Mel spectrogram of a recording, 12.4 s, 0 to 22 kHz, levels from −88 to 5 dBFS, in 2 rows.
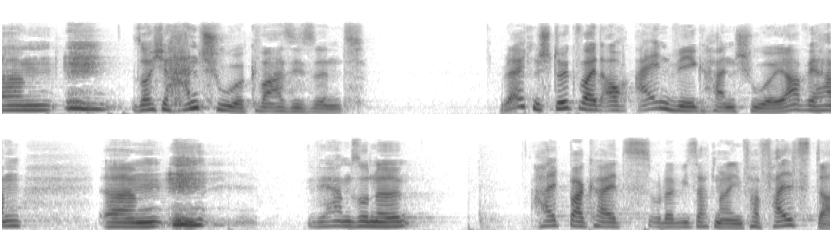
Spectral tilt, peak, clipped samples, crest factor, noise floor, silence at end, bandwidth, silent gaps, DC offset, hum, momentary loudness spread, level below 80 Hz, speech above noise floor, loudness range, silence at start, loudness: -4.5 dB/octave; -10 dBFS; under 0.1%; 20 dB; -75 dBFS; 0 s; 10.5 kHz; none; under 0.1%; none; 12 LU; -70 dBFS; 46 dB; 3 LU; 0 s; -30 LUFS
